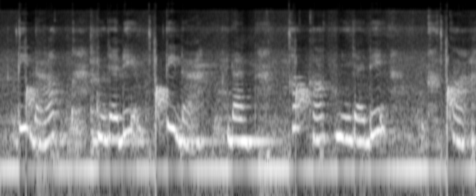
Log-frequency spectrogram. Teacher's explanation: pada fonem ini dibacanya dihilangkan K-nya dan memberikan jeda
